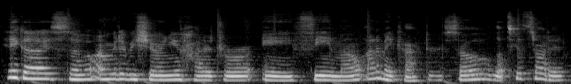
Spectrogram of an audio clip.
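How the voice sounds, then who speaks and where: A woman with a croaky, fading voice talking viewers through a drawing tutorial, chatty and repeating her steps. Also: medium pitch, normal speed, dark tone. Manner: chatty, repeats instructions with fillers. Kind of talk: casual step-by-step drawing tutorial.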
